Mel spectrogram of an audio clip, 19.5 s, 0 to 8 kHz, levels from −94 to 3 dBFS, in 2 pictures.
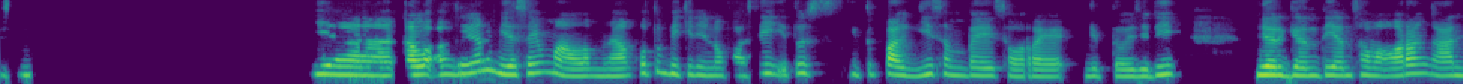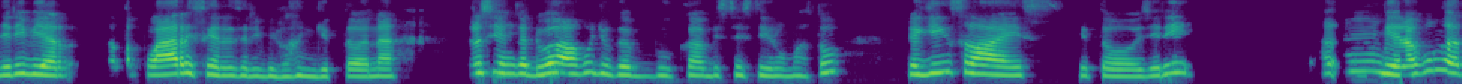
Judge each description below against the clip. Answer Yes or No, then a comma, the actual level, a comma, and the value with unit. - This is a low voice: No, high, 245 Hz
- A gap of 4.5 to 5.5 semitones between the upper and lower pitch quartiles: No, average, 3.5 semitones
